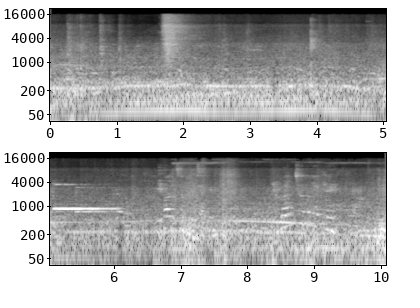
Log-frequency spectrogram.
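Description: A city bus engine rumbles low, heard from inside the bus.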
